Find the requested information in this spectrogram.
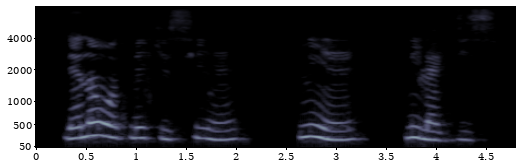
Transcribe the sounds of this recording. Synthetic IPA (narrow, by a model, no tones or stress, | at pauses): dɛ̃nɔwɔ̃tmekjusiɛ̃ | mĩɛ̃ | mĩlaɪk̚dis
